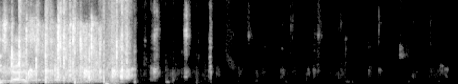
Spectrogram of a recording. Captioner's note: applause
